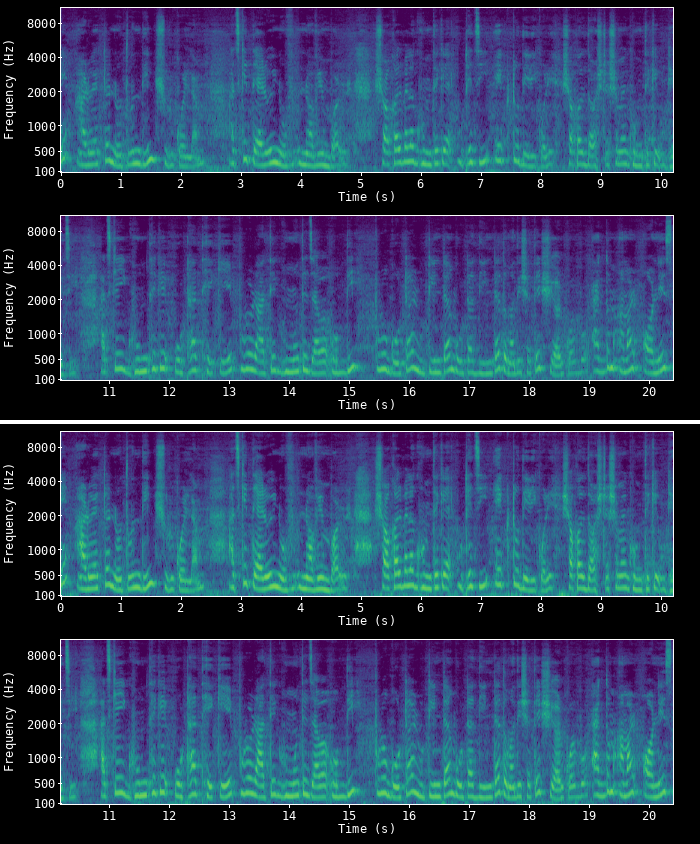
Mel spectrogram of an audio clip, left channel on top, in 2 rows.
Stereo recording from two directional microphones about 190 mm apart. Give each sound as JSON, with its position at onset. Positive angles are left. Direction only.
{"t": 0.0, "sound": "speech", "side_deg": -20}
{"t": 2.8, "sound": "a woman's voice", "side_deg": -20}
